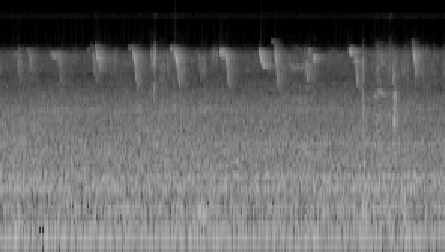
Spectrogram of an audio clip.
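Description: Small birds chirping over and over, each chirp a quick high note sliding downward, about two a second.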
